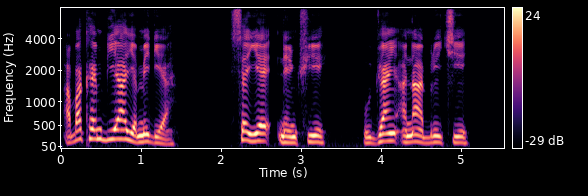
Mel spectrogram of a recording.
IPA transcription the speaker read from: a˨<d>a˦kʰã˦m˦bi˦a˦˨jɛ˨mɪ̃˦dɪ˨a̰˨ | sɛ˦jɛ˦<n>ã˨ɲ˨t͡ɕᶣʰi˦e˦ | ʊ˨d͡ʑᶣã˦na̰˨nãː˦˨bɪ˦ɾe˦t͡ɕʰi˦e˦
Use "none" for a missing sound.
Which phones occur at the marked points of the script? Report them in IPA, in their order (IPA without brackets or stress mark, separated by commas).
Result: b, n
